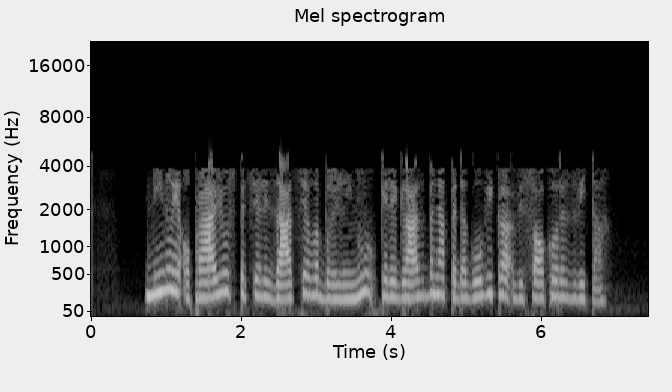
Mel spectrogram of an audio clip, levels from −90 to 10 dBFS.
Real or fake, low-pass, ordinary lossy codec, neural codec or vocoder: fake; 10.8 kHz; AAC, 16 kbps; codec, 16 kHz in and 24 kHz out, 0.9 kbps, LongCat-Audio-Codec, fine tuned four codebook decoder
